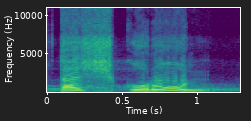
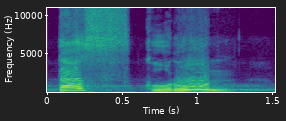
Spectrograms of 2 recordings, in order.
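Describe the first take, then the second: First: The middle consonant is a sh sound. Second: The middle consonant is a plain s sound. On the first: You may be among the grateful. The speaker calls it right. "Tashkurun pakai sya, bersyukur" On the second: You may be among the drunk. The speaker calls it wrong. "Taskurun pakai sin, sa, mabuk"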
